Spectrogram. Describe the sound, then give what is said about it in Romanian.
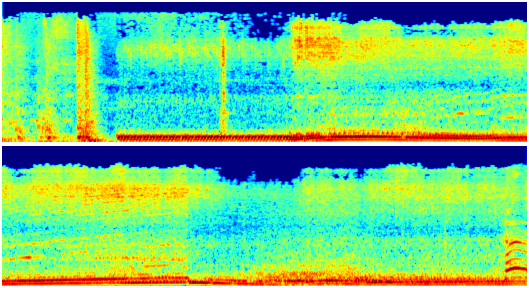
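A car engine cranks and catches, settling into a steady idle before revving up as the vehicle accelerates, with the engine pitch rising and falling. “Nici nu-mi vine să cred că în sfârșit cineva m-a luat în mașină.”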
